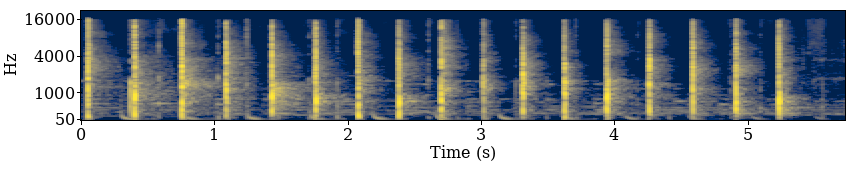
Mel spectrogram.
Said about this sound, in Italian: Beh dai, glielo vogliamo fare un applauso al pubblico certo. e facciamolo.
